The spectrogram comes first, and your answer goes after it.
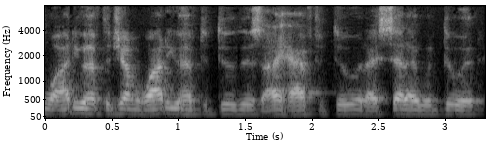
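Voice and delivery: low, soft back-and-forth; understated lovers' argument, murmured; soft retold exchange. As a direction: quietly imitate a resigned couple.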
